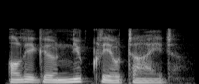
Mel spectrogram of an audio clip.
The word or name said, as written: oligonucleotide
